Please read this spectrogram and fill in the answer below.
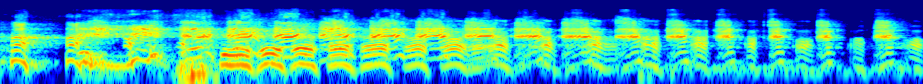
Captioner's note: everyone laughing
